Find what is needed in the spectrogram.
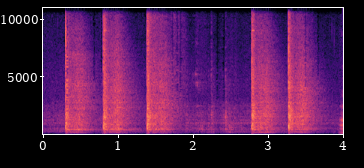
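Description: Ball-peen hammer striking a steel edging jig, tapping quarter-inch steel round bar in against a sheet-metal bonnet edge until it sits flush. Five sharp metallic blows, each ringing briefly: three about half a second apart, then a pause and two more.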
